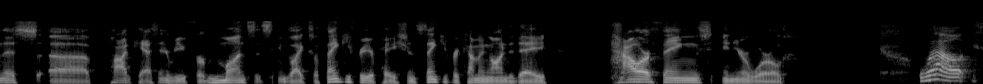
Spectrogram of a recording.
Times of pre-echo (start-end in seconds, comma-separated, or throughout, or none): none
